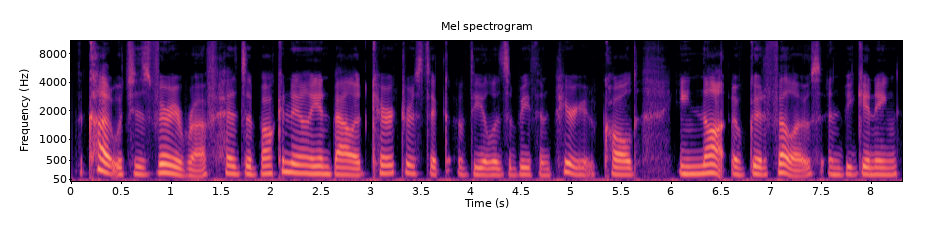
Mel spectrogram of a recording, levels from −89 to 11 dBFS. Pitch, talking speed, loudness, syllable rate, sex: 175 Hz, 165 wpm, -18 LUFS, 5.5 syllables/s, female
